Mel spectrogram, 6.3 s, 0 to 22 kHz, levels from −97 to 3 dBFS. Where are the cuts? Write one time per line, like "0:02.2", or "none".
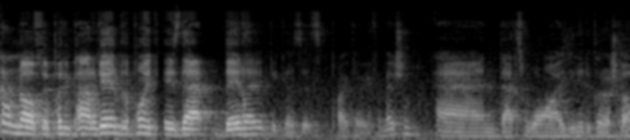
0:01.0
0:01.5
0:02.4
0:04.2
